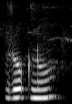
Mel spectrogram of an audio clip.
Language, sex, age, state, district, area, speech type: Nepali, female, 30-45, West Bengal, Jalpaiguri, rural, read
